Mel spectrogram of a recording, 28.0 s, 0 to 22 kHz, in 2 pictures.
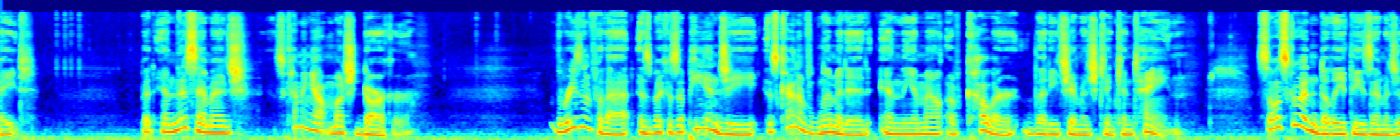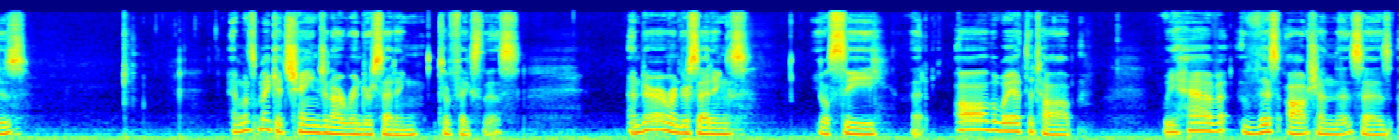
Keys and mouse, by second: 0.5 click, 4.8 click, 13.8 shift+click, 15.2 Delete, 17.7 click, 20.7 click, 23.6 click.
